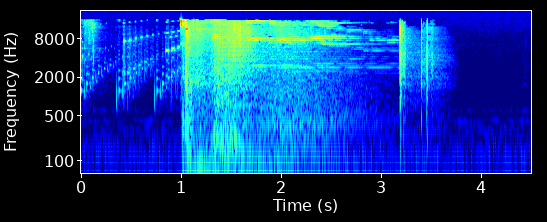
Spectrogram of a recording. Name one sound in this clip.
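A sharp electronic whoosh sweeps past as game cards flip out.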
